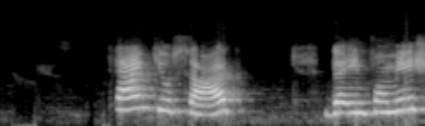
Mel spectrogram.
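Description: A young girl speaks with animation through a microphone.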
